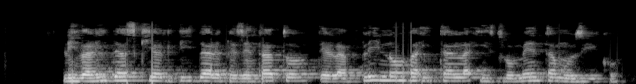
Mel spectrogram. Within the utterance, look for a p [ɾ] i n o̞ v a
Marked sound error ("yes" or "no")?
yes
